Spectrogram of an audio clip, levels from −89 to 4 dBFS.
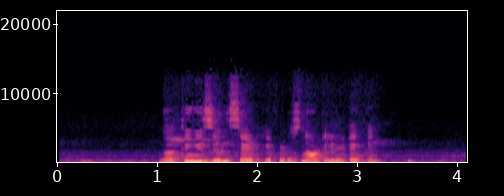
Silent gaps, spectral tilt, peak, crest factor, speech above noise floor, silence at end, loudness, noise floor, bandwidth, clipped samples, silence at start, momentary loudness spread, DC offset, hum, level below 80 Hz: none; -6.5 dB/octave; -10 dBFS; 18 dB; 28 dB; 0.55 s; -26 LUFS; -54 dBFS; 12.5 kHz; under 0.1%; 0.25 s; 22 LU; under 0.1%; none; -64 dBFS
